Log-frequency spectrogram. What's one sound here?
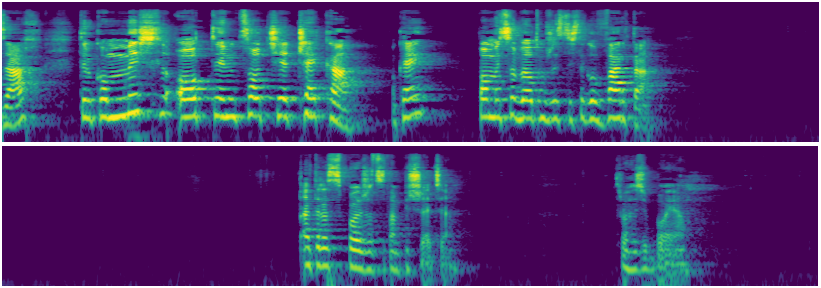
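A young woman speaks with animation close to the microphone, pausing now and then.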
